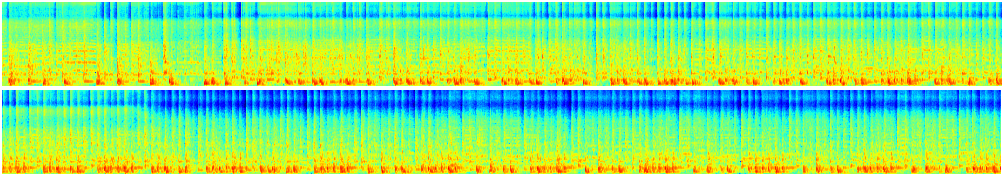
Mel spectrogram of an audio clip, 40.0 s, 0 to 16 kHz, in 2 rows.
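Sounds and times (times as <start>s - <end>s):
percussion-heavy music: 0.0s - 39.9s.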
